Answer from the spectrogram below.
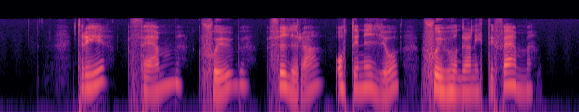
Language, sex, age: Swedish, female, 38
